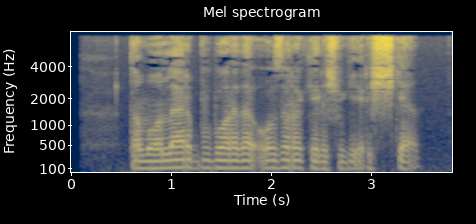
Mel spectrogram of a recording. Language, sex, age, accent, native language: Uzbek, male, 25-34, Surxondaryo, Uzbek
